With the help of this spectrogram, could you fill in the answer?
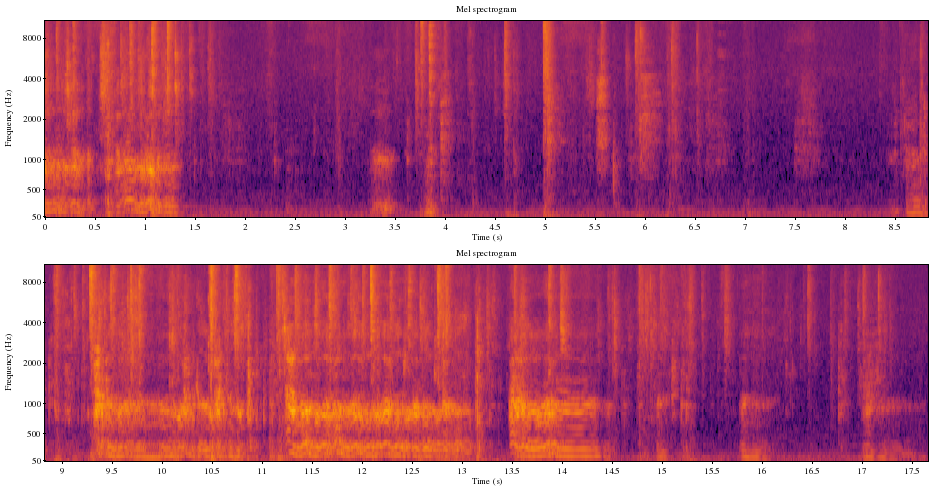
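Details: Welsh terrier at rope play, a short growl at the start, then quiet with scattered clicks, before a long stretch of throaty, wavering growling near the end, with soft thumps from the game.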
